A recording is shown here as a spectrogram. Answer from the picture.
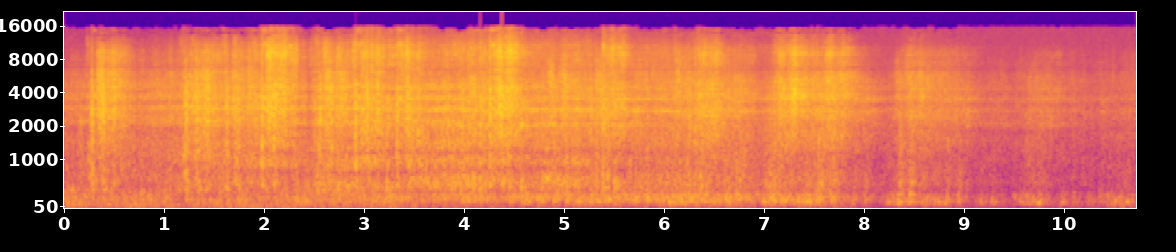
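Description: A BR 628 diesel multiple unit running past, its wheels clicking over the rail joints in a quick rhythm. The sound fades away about eight seconds in.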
